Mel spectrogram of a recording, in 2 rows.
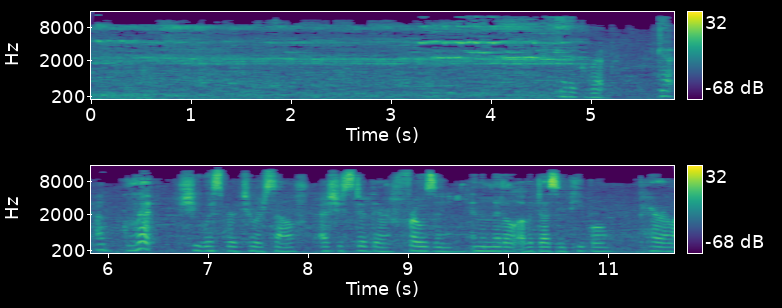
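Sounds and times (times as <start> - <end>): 
train station rumble with mechanical drone: 0.0 - 5.1
high metallic whining from rail cars: 0.0 - 5.3
speech: 4.7 - 11.6.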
